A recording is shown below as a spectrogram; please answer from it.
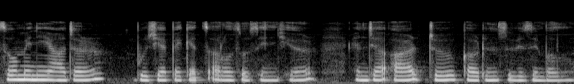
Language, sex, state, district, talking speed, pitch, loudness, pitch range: English, female, Arunachal Pradesh, Papum Pare, 155 wpm, 200 Hz, -16 LUFS, 195-210 Hz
